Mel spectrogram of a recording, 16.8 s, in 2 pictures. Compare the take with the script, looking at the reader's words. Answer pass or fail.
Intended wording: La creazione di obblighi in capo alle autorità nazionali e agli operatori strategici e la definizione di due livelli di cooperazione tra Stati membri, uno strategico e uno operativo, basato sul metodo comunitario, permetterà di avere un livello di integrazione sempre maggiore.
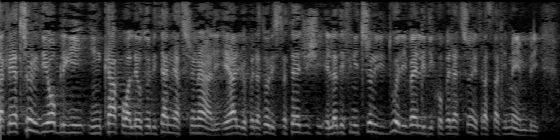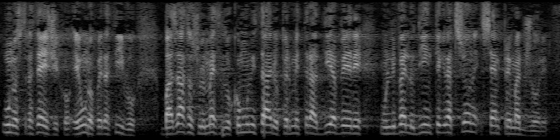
pass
